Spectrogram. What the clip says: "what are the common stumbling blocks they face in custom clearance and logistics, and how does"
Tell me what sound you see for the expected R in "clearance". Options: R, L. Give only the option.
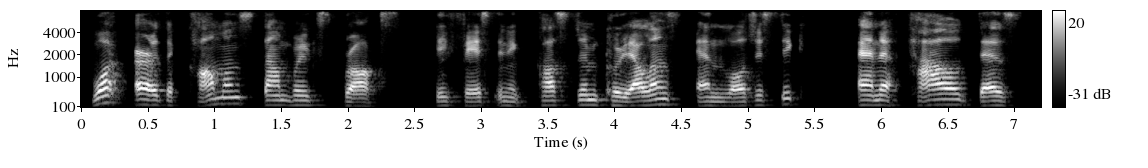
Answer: L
